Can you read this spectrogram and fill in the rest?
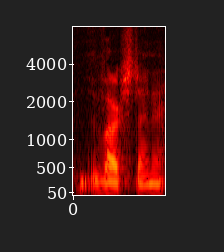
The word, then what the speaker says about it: Warsteiner: Warsteiner. – Okay, great. – Warsteiner. The W's a V, thanks, bro.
